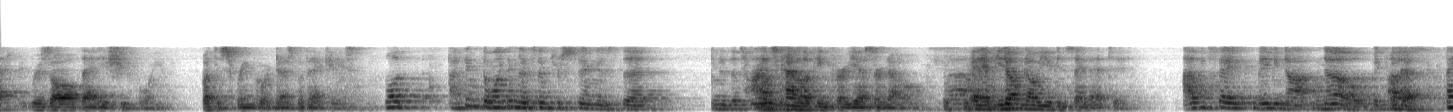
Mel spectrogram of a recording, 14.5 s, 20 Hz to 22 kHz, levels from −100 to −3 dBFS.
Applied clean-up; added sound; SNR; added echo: none; none; none; reverberation time 0.7 s.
